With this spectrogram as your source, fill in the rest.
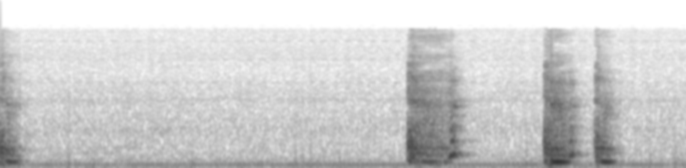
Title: Some more coughing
